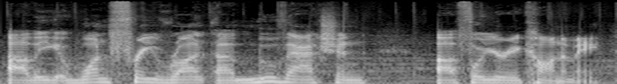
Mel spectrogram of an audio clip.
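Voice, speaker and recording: A man at a middle pitch runs a homebrew tabletop game, describing scenes and rules. He talks in a halting way, full of fillers and restarts. Soft music plays faintly behind him. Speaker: game master.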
